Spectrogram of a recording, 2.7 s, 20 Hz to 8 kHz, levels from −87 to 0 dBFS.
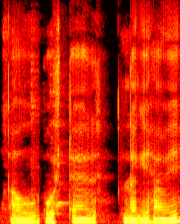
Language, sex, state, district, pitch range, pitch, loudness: Chhattisgarhi, male, Chhattisgarh, Raigarh, 105-115 Hz, 110 Hz, -15 LUFS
